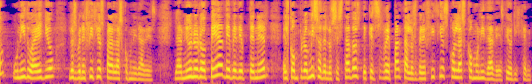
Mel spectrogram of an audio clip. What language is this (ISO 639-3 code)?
spa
